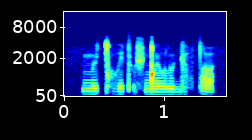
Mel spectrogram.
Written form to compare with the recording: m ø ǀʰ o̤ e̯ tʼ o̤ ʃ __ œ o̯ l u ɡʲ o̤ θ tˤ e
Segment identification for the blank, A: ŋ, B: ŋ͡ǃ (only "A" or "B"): B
